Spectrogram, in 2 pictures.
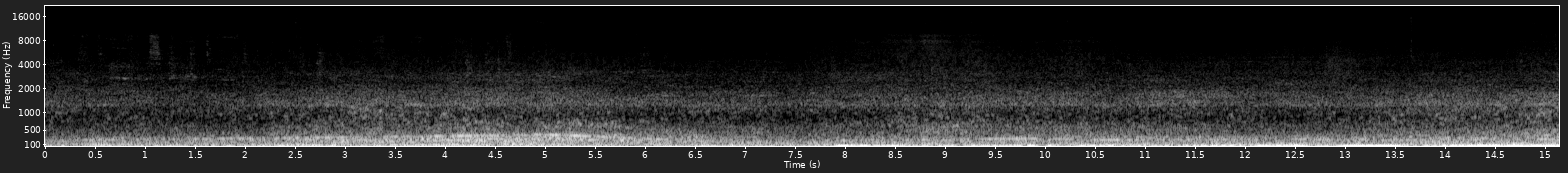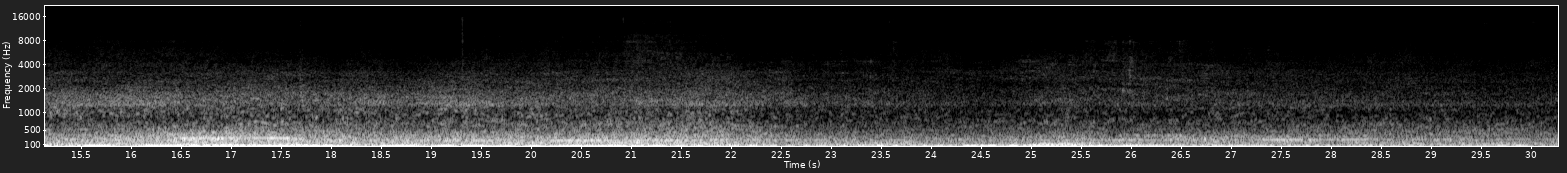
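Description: City street traffic: road vehicles running past on a multi-lane road, the rumble swelling loudest around the middle, with an engine rising and then falling in pitch a few seconds in. Passers-by talk faintly under it.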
